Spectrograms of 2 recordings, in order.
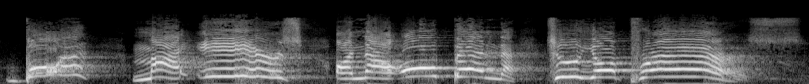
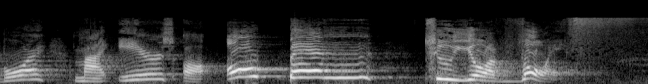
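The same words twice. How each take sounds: First: High, loud, slow call of God; God shouting to Abel that he hears him, high and slow; shouted voice of God. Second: Slow voice of God. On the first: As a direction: boom it out slowly as God calling to Abel. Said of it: "He says to Abel". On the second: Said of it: "what that means is that God said". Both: Acted.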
